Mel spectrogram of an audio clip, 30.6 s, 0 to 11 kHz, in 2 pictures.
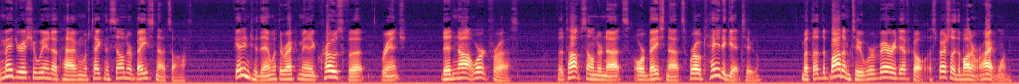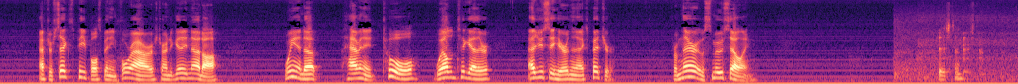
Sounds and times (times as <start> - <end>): Speech: 0.0 - 2.9, 3.5 - 7.8, 8.4 - 11.4, 12.0 - 15.2, 15.9 - 18.6, 19.6 - 24.5, 25.4 - 26.6, 29.4 - 30.0.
